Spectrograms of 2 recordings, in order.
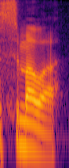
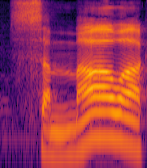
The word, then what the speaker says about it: Suhmowa: It's a Samoa. Samoa. Oh, Girl Scout. All right, got it. So, but it's spelled SUHMOWA, and then cookie and beer.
